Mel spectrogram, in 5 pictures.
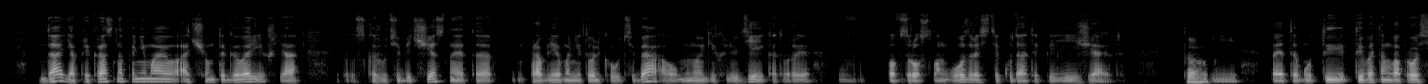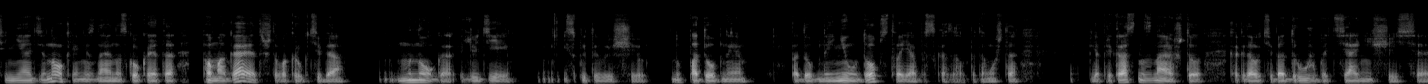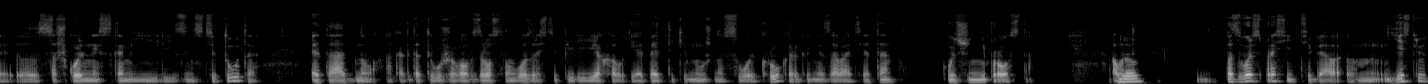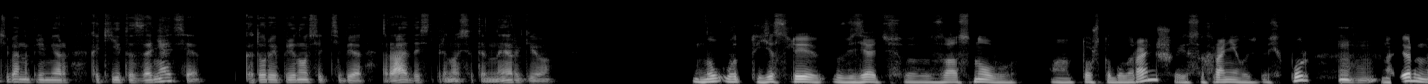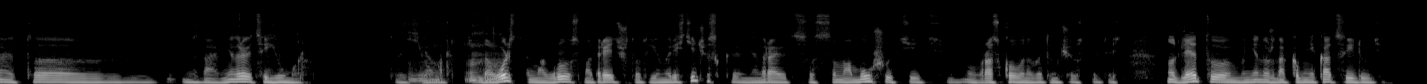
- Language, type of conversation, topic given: Russian, advice, Как мне понять, что действительно важно для меня в жизни?
- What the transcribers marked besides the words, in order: tapping; other background noise; drawn out: "это"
